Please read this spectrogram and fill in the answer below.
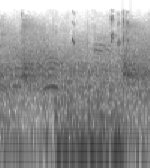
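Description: Basketball game sound in an arena: a ball bouncing on the hardwood court amid steady crowd noise, with a few short high squeaks.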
